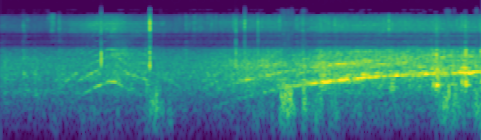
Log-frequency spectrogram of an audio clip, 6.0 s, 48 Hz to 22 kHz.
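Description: Clark GTX 30 electric forklift's drive motor whining as the truck moves off: a brief up-and-down whine about a second in, then from about three seconds in a louder whine that rises in pitch and levels off as it picks up speed, with scattered clicks.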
